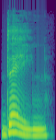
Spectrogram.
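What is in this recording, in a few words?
"dane", British English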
